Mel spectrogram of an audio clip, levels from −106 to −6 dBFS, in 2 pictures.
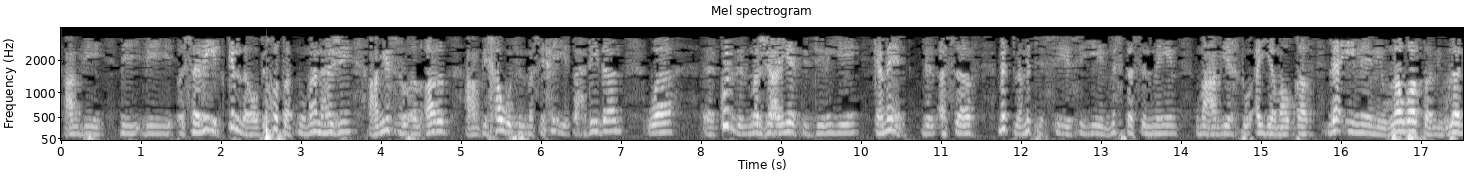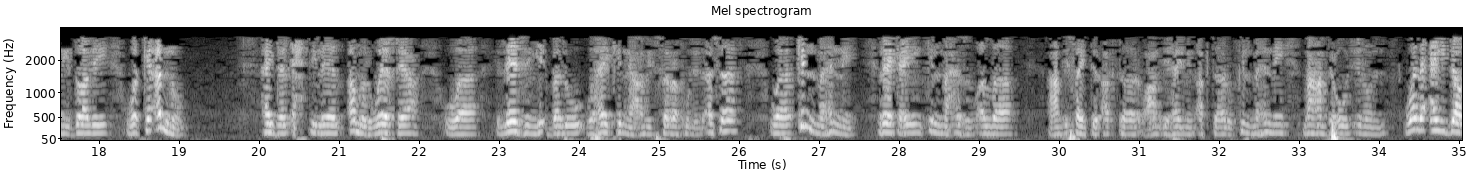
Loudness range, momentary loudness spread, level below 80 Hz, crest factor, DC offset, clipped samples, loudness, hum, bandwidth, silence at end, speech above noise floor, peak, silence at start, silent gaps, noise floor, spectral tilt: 7 LU; 14 LU; -34 dBFS; 22 dB; under 0.1%; under 0.1%; -23 LUFS; none; 3.5 kHz; 0 s; 38 dB; 0 dBFS; 0.05 s; none; -60 dBFS; -10.5 dB/octave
